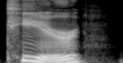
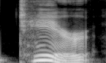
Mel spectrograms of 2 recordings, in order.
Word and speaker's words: tear: How are you supposed to know that when you cry a tear, it rhymes with beer, but when you tear a page, it rhymes with bear?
